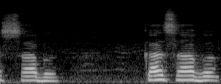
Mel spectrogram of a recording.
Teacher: با حروف قلقلہ میں سے ہے، ساکن ہے تو خوب قلقلہ ہوگا، یعنی آواز خوب لوٹ کر نکلے گی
